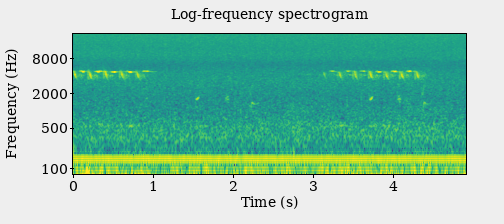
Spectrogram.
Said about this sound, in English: The crossbill wild bird gave some type 1 alarms and then flew up to a spruce. There he's giving alarms again.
